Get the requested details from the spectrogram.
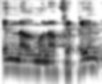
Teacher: Innya ditahan tiga harakat dengung. Munafiqin ya nanya dua harakat juga qinnya sama.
